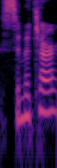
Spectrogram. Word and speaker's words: scimitar: Scimitar? Is that how you say it? A scimitar. Yes. Scimitar.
